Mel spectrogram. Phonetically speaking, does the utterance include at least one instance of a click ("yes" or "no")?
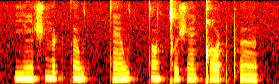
yes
